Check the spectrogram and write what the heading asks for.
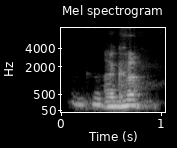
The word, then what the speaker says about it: Agha: Agha. Agha. It has two syllables. What are the two syllables? A and Gha. Please hear carefully. A, Gha. Both in Sanskrit are sounds which come from the throat.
